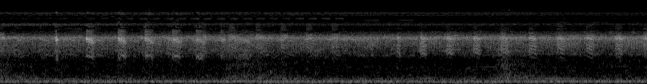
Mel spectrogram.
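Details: Frogs calling in the rainy season: a dense, steady chorus of high, rapidly pulsed calls. Overlapping pulses follow each other several times a second without pause, and a low hum runs underneath.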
